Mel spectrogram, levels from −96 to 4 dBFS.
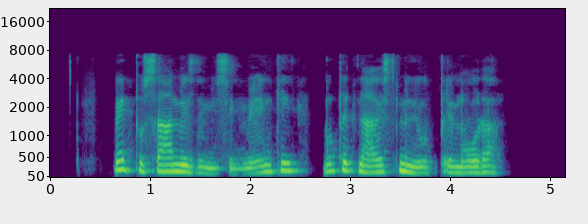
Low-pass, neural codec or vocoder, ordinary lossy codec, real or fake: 7.2 kHz; codec, 16 kHz, 2 kbps, FreqCodec, larger model; none; fake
